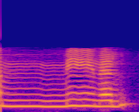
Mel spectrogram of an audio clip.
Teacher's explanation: اما المد اللي بعده حرف مشدد، آمين لازم ثلاثة ألف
